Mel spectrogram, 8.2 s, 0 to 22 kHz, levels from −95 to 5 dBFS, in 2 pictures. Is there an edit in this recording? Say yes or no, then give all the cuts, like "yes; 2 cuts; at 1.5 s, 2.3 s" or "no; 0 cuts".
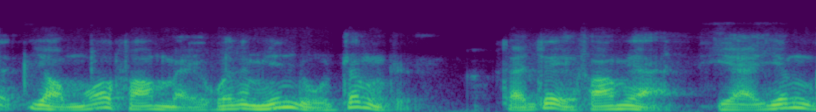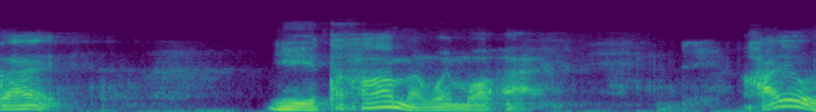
no; 0 cuts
